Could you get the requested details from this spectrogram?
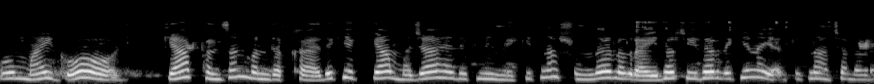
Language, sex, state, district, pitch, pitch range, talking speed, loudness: Hindi, female, Bihar, Araria, 275 Hz, 245-300 Hz, 210 wpm, -15 LUFS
